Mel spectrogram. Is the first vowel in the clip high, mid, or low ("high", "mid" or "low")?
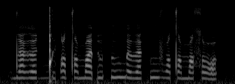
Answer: low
